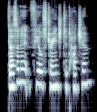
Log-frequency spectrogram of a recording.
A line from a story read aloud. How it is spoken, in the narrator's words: she said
